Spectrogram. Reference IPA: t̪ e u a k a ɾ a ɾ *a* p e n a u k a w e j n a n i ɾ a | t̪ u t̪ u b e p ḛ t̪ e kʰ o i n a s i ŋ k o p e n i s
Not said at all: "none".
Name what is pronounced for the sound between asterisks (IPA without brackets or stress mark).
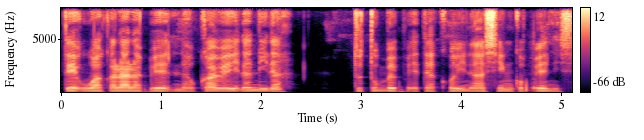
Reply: a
